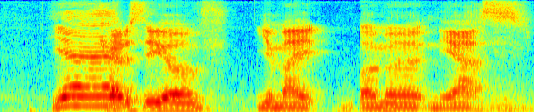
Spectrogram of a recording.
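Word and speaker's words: Oumar Niasse: Everton coming up with the goods, Yeah, courtesy of your mate Omer Niasse. that is how you pronounce his name too.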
